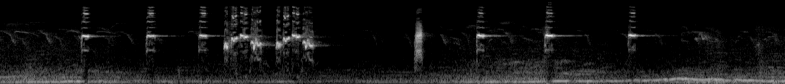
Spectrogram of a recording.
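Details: Sooty-headed bulbul in full song, meant to make wild bulbuls start singing: single clear whistled notes spaced about half a second apart, interrupted by a quick bubbly run of liquid notes, with low hum behind.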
